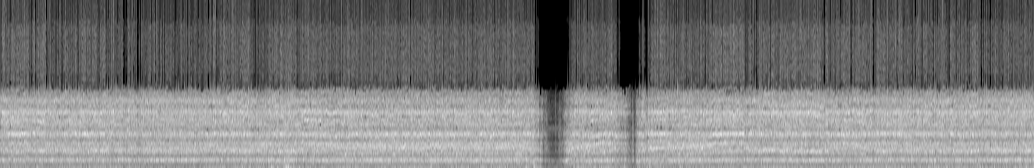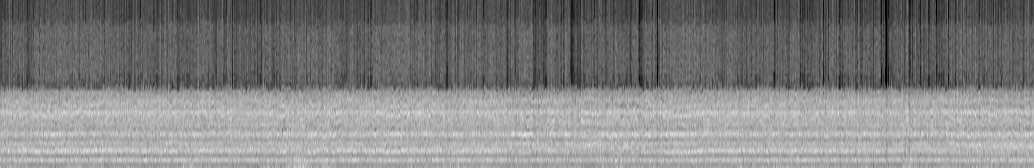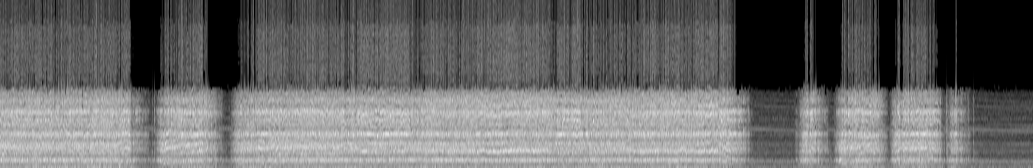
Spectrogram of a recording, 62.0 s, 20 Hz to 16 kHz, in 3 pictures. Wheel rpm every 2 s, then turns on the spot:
230, 230, 230, 220, 210, 130, 150, 220, 220, 230, 230, 230, 230, 230, 230, 230, 220, 220, 230, 230, 210, 200, 100, 160, 220, 230, 230, 220, 30, 100, 30.
10-12 60-62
